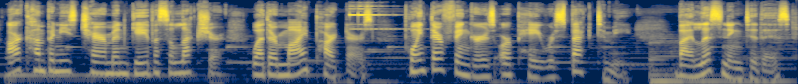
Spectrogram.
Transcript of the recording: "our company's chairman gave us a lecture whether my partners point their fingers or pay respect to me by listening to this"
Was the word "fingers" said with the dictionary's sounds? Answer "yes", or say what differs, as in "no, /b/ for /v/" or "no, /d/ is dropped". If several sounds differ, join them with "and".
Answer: yes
